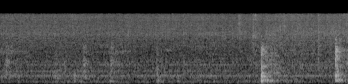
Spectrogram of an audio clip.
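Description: Onions sizzling in a pan on a low hob setting for a stew, a close, continuous bright hiss with a few light scrapes and knocks of stirring toward the end.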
